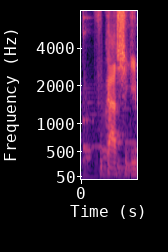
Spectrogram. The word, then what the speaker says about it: Fukashigi: Fukashigi, by the way, accented on the ka, so be careful.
